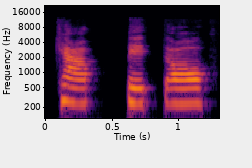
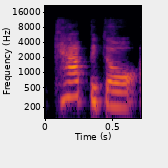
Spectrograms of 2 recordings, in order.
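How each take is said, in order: First: Capital split into three slow, even robot syllables, ca-pi-tal. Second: Said in the usual way. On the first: Shown as a demonstration. Teacher showing students how syllables break, robotic and slow. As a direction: chop capital into separate beats like a robot. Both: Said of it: "If I speak like a robot".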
